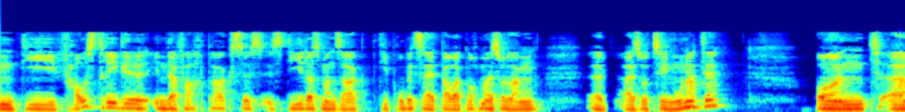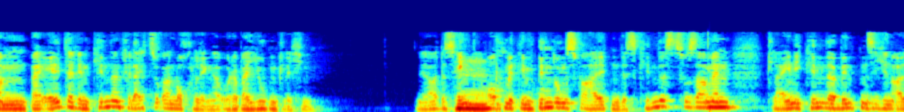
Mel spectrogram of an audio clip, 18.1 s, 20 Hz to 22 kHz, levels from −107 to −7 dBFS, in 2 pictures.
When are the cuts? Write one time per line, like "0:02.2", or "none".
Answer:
0:06.0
